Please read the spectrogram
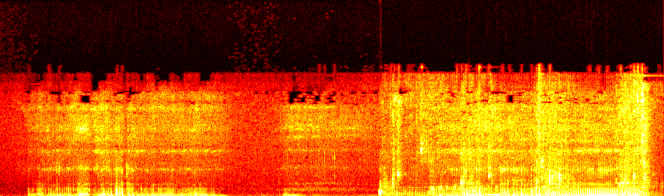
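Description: A sleeping person snoring very loudly: two long, rough, rumbling snores, the second one louder and longer, starting a little over halfway through.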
